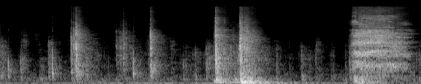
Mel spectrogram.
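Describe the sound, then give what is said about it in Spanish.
A door swings shut with a heavy thud and a broad, noisy burst, among a few shorter knocks and clatters. “cerraré la puerta.”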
